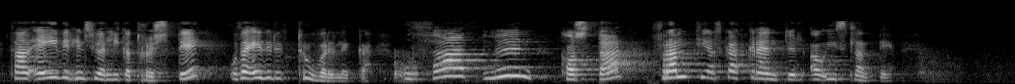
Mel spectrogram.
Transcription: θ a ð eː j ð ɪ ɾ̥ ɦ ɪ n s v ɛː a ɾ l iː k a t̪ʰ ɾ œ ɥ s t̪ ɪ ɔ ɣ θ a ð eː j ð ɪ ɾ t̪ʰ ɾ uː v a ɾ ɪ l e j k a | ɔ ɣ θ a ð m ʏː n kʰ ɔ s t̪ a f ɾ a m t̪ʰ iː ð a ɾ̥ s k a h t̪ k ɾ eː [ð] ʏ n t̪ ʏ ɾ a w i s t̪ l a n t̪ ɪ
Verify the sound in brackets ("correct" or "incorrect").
correct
